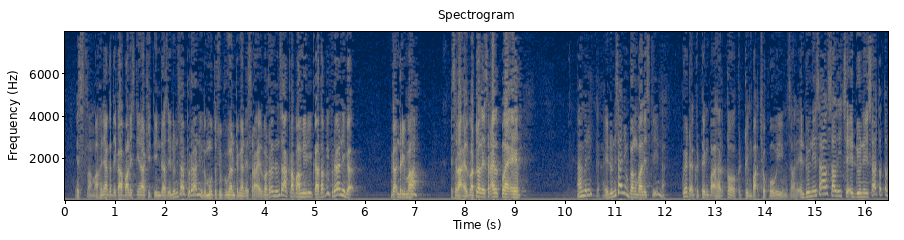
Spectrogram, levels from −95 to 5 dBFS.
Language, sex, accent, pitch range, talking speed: Indonesian, male, native, 110-170 Hz, 155 wpm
